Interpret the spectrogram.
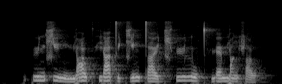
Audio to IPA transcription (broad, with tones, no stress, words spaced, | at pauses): py˥nɕi˨˩ŋ mjɑ˥˧ʊ̯pʰjä˥˩t̪i˩t͡ɕi˥˩n t̪a˧˥ɪ̯t͡ɕʰy˥ lu˨˩ t̪ʰɥɛ˥mjɑ˨ŋʂɑ˩ʊ̯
